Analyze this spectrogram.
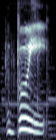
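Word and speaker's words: ブイ: You would pronounce it Bui sensei. Bui. Kind of unreasonable.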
